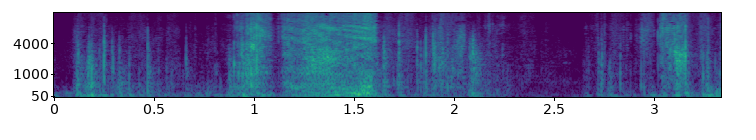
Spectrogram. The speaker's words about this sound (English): I'm going to make some strips of paper here.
